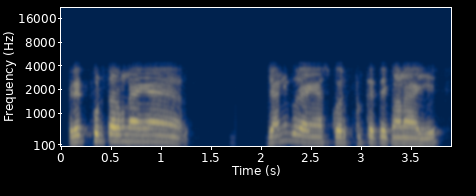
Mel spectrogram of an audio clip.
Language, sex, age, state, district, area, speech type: Odia, male, 45-60, Odisha, Nuapada, urban, conversation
